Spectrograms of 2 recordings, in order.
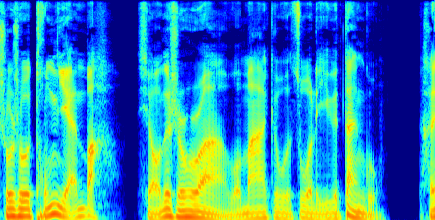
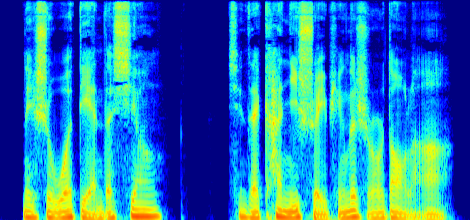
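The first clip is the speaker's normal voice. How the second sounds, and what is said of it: Whispered, quiet voice. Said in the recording (Chinese): “小声的就跟我说”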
